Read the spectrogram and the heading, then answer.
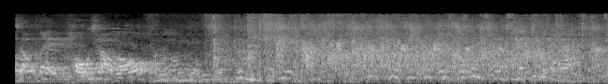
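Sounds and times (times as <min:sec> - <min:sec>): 
speech: 0:00.8 - 0:03.2
audience applause: 0:02.1 - 0:06.0.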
